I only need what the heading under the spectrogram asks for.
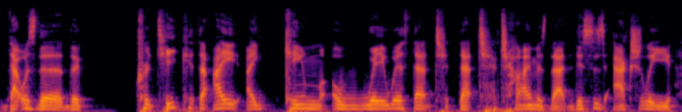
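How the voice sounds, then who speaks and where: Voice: mid-range voice, moderate pace, a bit bright. A podcast co-host chatting casually about films, often stammering and repeating syllables and words. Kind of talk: casual conversational film chat.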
